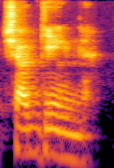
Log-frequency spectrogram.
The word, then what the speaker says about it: chugging: One more little note there, and I'm sure you'll notice when you re-listen to this episode, is that we don't literally say chugging. So you'll miss that. In the pronunciation of chugging, when we use that form of the verb, it just gets turned into a kind of muted n sound at the end. So chuggin, chuggin, chuggin, chuggin.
